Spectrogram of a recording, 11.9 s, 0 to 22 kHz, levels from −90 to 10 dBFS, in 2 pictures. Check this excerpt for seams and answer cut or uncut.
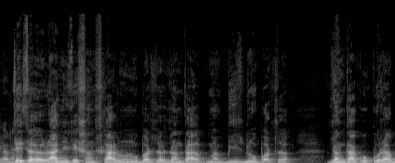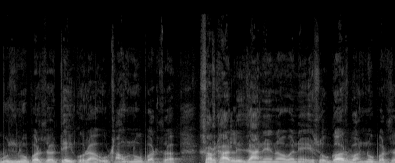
uncut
